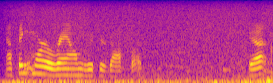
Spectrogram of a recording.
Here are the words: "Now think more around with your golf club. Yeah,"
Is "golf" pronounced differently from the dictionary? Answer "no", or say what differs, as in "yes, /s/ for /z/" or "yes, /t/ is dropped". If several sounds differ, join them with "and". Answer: yes, /l/ is dropped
